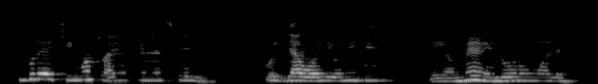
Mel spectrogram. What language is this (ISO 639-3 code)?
yor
